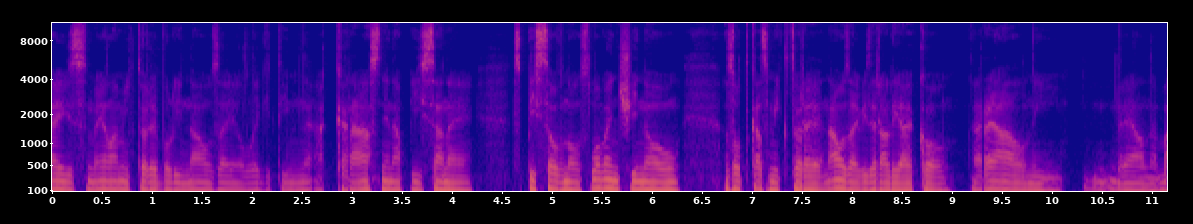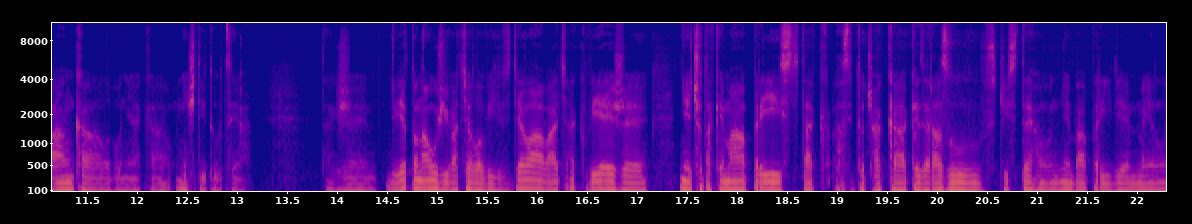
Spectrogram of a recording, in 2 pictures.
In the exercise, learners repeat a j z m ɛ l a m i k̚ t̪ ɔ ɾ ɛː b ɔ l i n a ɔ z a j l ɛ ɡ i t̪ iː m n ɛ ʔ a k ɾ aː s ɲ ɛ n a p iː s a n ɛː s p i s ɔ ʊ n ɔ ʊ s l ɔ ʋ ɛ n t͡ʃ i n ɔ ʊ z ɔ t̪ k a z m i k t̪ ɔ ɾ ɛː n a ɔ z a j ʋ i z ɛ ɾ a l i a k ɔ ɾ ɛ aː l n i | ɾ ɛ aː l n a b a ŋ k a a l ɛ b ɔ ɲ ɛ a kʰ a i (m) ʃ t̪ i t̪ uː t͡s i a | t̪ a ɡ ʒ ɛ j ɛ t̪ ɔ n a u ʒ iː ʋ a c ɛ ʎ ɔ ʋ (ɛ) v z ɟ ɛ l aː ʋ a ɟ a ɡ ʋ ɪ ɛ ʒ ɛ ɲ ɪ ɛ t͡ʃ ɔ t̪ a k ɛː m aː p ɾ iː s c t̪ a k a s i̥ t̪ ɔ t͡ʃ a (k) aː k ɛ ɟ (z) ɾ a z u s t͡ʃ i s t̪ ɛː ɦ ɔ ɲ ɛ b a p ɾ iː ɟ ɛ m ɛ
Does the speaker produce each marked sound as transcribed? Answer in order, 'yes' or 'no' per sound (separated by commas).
no, no, yes, yes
